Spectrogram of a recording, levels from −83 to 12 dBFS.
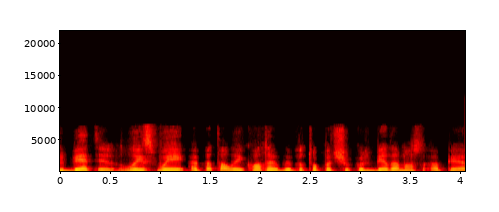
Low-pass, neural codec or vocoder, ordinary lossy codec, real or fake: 7.2 kHz; codec, 16 kHz, 0.5 kbps, X-Codec, HuBERT features, trained on LibriSpeech; AAC, 32 kbps; fake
